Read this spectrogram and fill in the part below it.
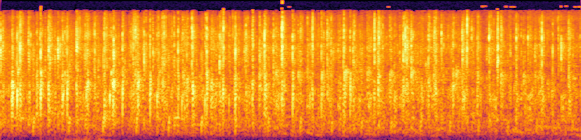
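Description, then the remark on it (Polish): Sustained audience applause for a three-year-old boy receiving a young hero medal from minister Mariusz Błaszczak, many hands clapping in a dense, even wash that stays loud and steady throughout, with no voices standing out. “Brawa”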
